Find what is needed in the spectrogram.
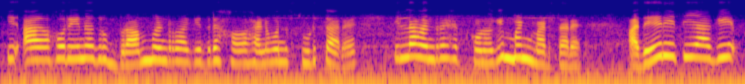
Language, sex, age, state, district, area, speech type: Kannada, female, 18-30, Karnataka, Chikkaballapur, rural, spontaneous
